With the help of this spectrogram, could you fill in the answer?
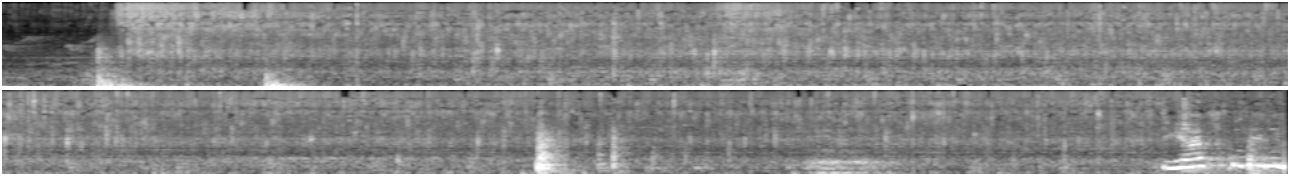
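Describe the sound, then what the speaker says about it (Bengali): Chopped onions sizzling in hot oil alongside dried red chillies, a steady loud frying hiss throughout, with a few sharp clinks and scrapes of stirring near the end. "পেঁয়াজ কুচিগুলোকে দেওয়ার পর ভালো করে নেড়ে চেড়ে ভেজে নিতে হবে।"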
